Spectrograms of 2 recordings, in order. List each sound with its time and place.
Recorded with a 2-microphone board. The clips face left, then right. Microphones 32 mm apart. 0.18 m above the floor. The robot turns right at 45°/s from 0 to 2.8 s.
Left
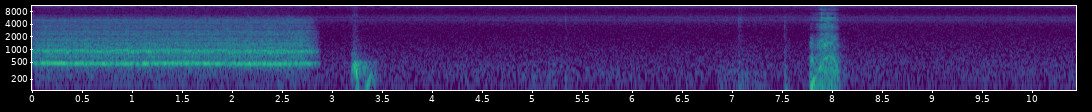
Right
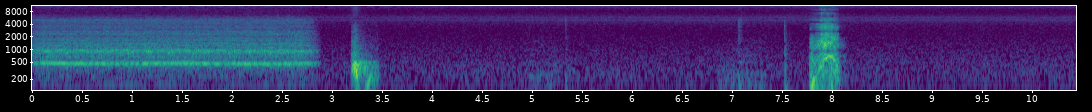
3.2 s a whoosh: 65° right (ahead or behind)
4.9 s a drawer: 35° right (ahead or behind)
7.8 s a zipper: 55° right (ahead or behind)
